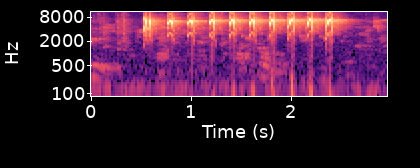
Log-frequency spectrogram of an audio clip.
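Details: Velvet-fronted nuthatch singing actively on a tutor recording used to train songbirds: a quick burst of about ten sharp, very high chipping notes, roughly five per second, in a clean series lasting two seconds, with a silent background.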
